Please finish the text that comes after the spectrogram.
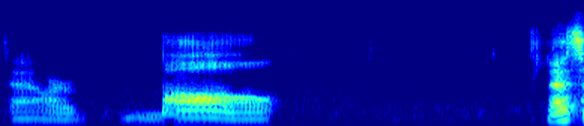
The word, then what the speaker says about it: Baal: gideon to sacrifice a ball after tearing down this ball altar and yes that is actually how you pronounce it the ancient text the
